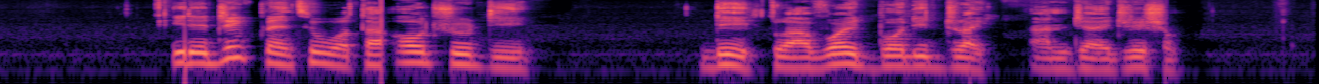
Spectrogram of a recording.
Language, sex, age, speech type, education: Nigerian Pidgin, male, 15-29, spontaneous, tertiary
